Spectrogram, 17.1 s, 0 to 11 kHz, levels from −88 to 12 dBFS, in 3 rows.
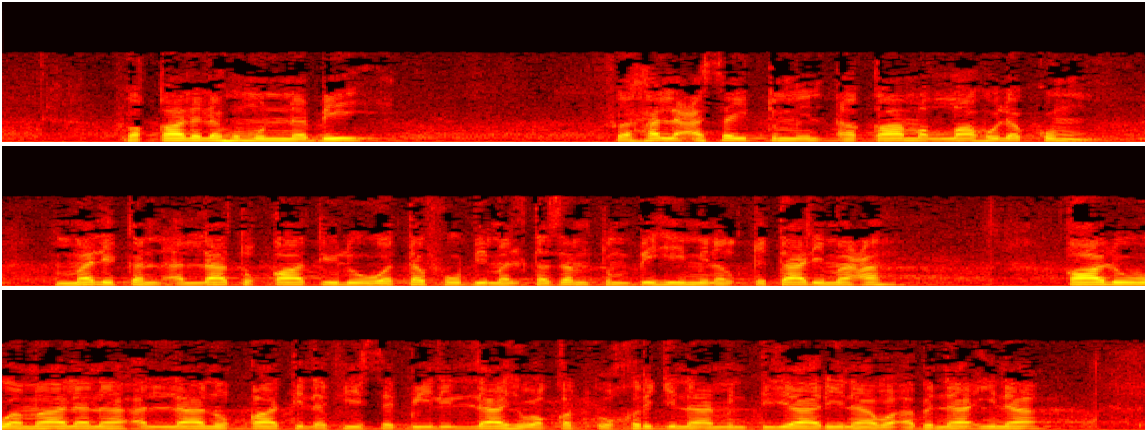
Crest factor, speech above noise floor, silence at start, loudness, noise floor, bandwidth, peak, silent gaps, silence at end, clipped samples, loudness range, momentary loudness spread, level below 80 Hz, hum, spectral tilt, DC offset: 18 dB; 22 dB; 0 s; -21 LUFS; -42 dBFS; 7.4 kHz; -2 dBFS; none; 0 s; under 0.1%; 2 LU; 21 LU; -56 dBFS; none; -7 dB/octave; 0.7%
